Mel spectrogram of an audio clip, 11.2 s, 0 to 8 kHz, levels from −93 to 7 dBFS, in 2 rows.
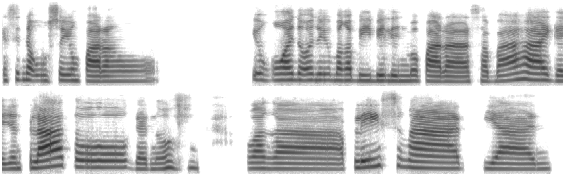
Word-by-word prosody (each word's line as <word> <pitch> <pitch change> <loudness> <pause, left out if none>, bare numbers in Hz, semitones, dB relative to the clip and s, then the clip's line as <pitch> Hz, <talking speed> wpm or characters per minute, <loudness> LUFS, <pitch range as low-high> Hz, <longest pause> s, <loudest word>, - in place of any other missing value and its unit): kasi 210 +3 -12
nauso 200 -2 -6
yung 205 0 -3
parang 180 -1 +1 1.3
yung 225 -2 -6
kung 215 +2 -2
ano-ano 220 -1 -3
yung 215 -1 -8
mga 210 0 -1
bibilhin 195 -1 -3
mo 195 -1 -5
para 175 -2 +2
sa 180 -2 -8
bahay 220 +4 +2
gan'yan, 195 0 -5
plato 245 -1 +4
gano'n, 195 +2 -6 0.7
mga 205 -1 -3 0.7
placemat, 230 -5 +2 0.2
'yan. 190 -1 -3
205 Hz, 105 wpm, -23 LUFS, 190-230 Hz, 1.3 s, plato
